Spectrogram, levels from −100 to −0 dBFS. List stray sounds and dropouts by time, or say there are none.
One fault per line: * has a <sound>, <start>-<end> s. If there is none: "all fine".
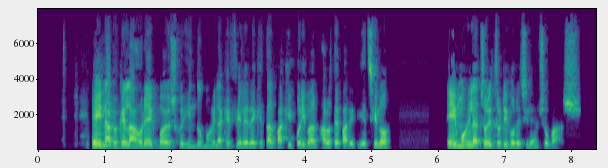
all fine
